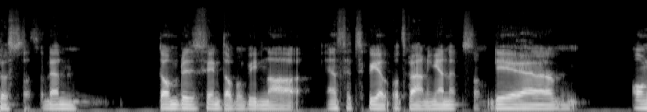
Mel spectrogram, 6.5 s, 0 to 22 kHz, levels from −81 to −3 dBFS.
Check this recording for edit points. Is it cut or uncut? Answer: cut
